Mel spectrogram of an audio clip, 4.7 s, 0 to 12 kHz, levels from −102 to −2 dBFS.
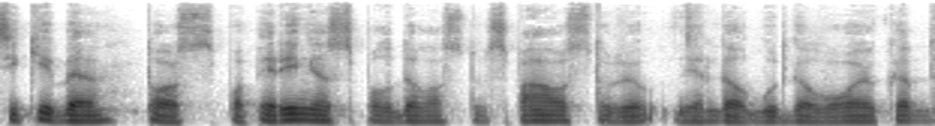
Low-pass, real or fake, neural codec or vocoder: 10.8 kHz; fake; codec, 24 kHz, 0.9 kbps, WavTokenizer, medium speech release version 2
